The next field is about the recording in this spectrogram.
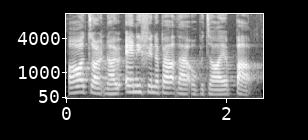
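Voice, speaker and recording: A woman playing a lively, gossiping young servant in an audio melodrama, chatty and emphatic, pert but good-hearted. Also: medium pitch, fast, natural voice. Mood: gossipy.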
